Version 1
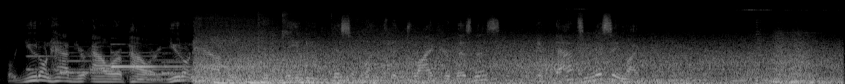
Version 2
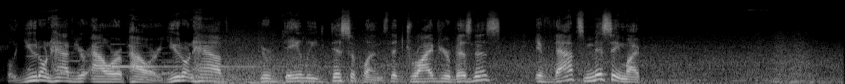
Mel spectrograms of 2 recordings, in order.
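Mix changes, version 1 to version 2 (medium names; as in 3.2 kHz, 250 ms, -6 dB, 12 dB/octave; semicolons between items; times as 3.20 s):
speech +10.5 dB; second sound -7.0 dB; master: add bass shelf 230 Hz -4.5 dB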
